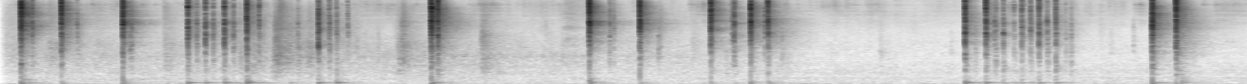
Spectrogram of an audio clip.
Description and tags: percussive sound that is produced by the pulsation of the buttons to selection of the photocopier at the library of the UPF. This sound was recorded in silence environment and close to the source.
